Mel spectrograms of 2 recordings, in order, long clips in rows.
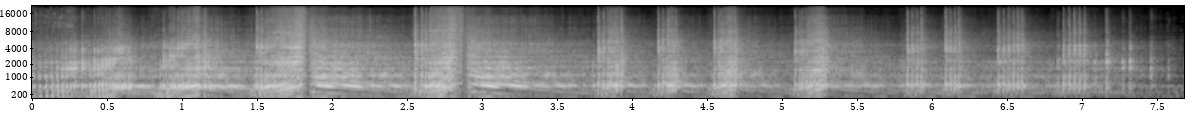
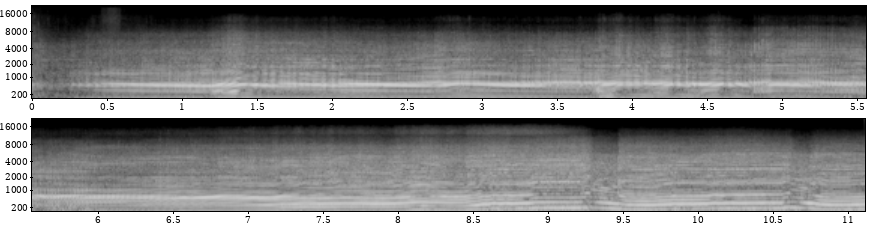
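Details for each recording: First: Kawasaki KX85 two-stroke engine swapped into a Harley-Davidson SS125 trail bike, freshly rebuilt, no muffler: crisp open-pipe ringing through throttle blips, revs rising and falling cleanly with no knock; runs well. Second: Harley-Davidson SS125 trail bike swapped to a fresh Kawasaki KX85 two-stroke on its first ride: revs rise and sag unevenly under throttle, bogging outside the power band; the riders suspect it is running out of gas.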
